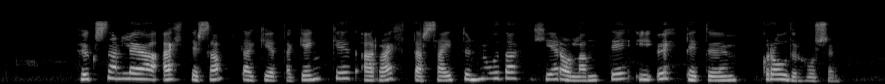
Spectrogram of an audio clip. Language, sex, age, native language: Icelandic, female, 30-39, Icelandic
